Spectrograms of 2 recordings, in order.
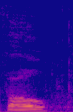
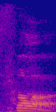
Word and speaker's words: pho: Get the fuck out of here, foe. Sorry, it's pho. I know it's pronounced pho, okay?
